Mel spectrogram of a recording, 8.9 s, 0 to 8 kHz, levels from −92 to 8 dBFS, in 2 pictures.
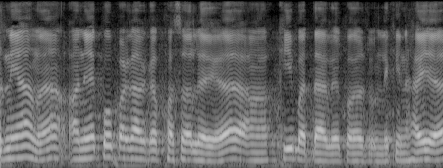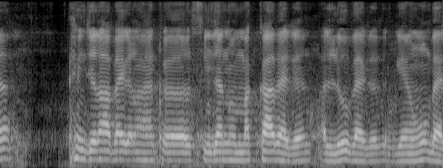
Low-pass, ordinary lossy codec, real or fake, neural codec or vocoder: none; none; fake; codec, 16 kHz, 4.8 kbps, FACodec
